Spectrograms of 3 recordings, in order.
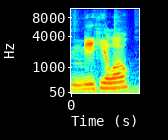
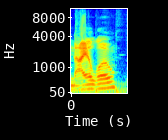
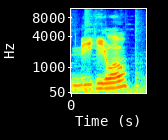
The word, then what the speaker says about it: Nihilo: As soon as you reach Ginza, you realize that it's under the protection of Nihilo. That's the proper way to say it. Up until, recently, everyone's been saying Nihilo. It's Nihilo.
